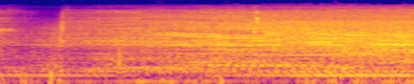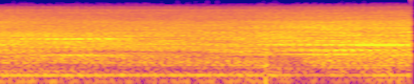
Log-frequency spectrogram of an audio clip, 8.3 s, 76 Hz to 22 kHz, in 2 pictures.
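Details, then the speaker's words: 1991 Toyota Camry after one month on 0W-8 oil, cold start after sitting all day, oil pressure about 60-62: steady, even idle with a smooth low hum, no tapping or knocking, running the same as before; healthy. "So, as you can hear, it's still running pretty much the same as it was. Uh there's no additional knocking sounds or any other weird issues."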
